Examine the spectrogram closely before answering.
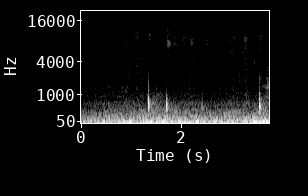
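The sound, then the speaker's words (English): Handwriting during a business finance lecture, as a discount rate is written out: continuous scratchy rubbing of a writing tool, broken by a few sharp little taps. “Now I'm going to write a discount rate right here.”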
